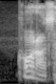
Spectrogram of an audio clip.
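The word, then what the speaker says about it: Qo'noS: Oh, Kwonos. Kwonos, that's how it's pronounced.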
